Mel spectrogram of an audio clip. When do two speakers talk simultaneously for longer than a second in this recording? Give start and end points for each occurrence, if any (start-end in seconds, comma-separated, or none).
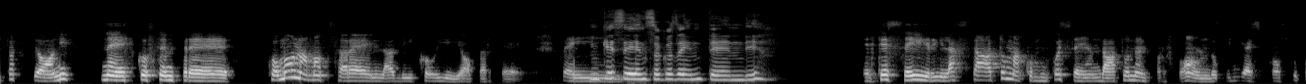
none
